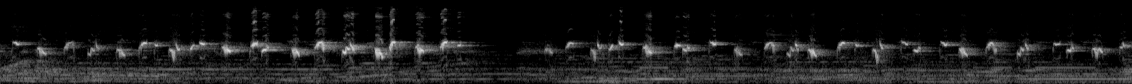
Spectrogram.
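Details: Streak-eared bulbul in 'ropel ngombak banyu' style pours out quick warbled chirps, pauses briefly near the middle, then resumes the same rolling series. A low steady hum sits underneath.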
